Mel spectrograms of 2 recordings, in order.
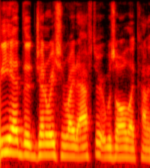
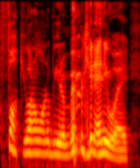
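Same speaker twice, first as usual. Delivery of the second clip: mad, exasperated blow-up; 4 semitones higher, 3 dB quieter than usual. Retelling a father's reaction after failing his citizenship test: imitating an angry father. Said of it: "he got mad that they failed him".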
